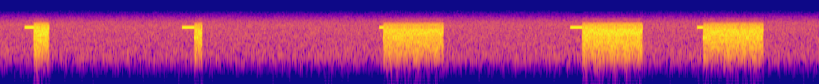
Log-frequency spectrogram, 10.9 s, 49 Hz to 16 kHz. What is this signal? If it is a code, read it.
ACARS aircraft data, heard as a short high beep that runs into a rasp, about 2400 baud, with radio hiss.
